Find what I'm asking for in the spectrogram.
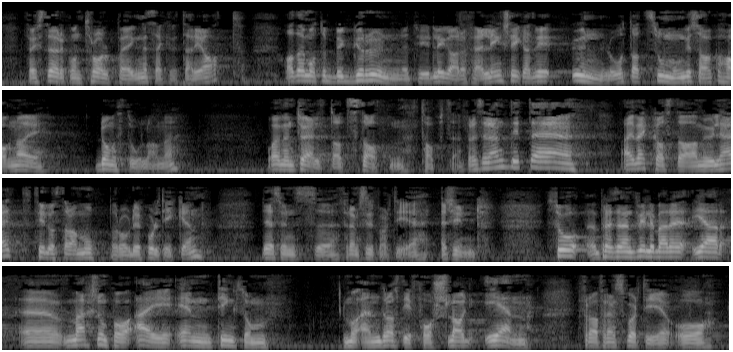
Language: Norwegian Nynorsk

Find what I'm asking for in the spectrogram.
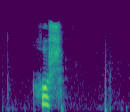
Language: Bashkir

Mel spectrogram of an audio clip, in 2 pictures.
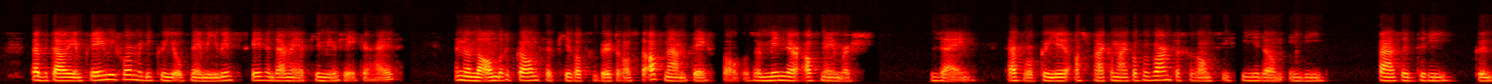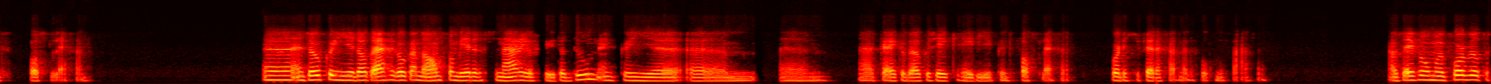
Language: Dutch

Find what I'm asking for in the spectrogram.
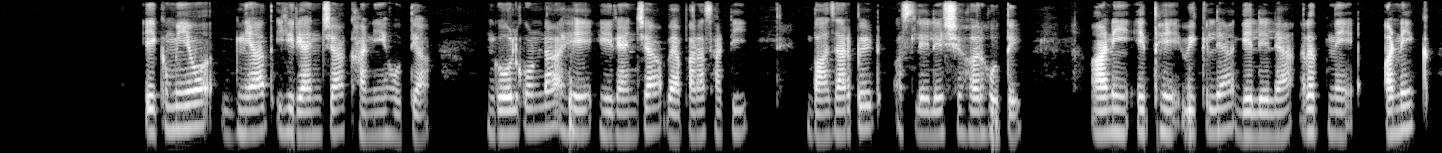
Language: Marathi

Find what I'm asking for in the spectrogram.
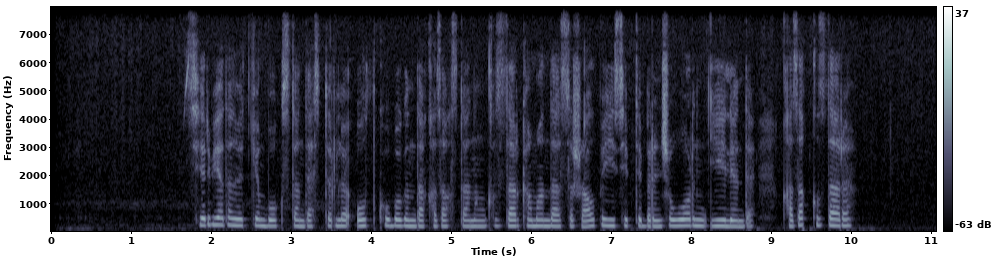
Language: Kazakh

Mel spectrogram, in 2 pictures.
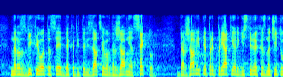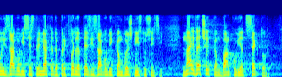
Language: Bulgarian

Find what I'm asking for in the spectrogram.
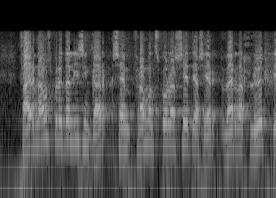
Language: Icelandic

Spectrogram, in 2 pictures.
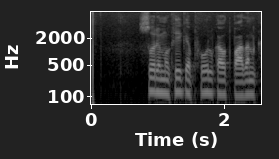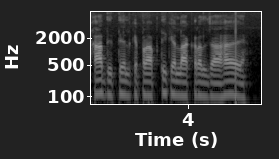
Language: Magahi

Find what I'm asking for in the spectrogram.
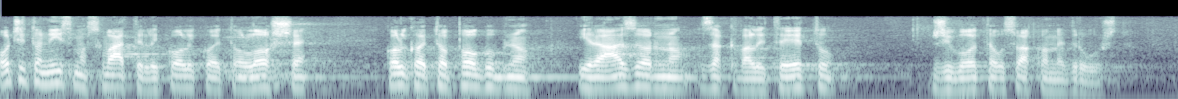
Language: Croatian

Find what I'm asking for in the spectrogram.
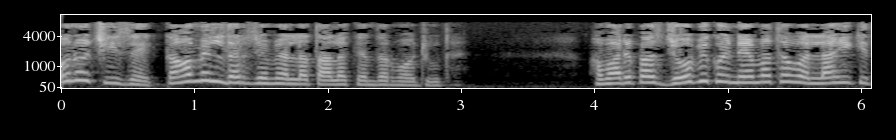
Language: Urdu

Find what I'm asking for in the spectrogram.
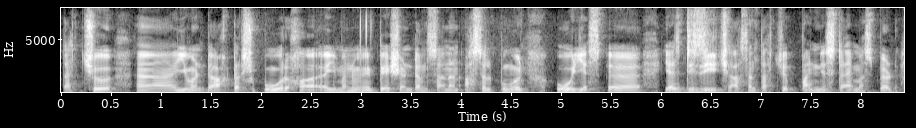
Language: Kashmiri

